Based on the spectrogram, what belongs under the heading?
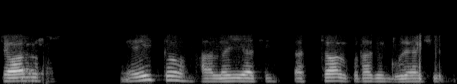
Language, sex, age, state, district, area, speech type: Bengali, male, 18-30, West Bengal, Kolkata, urban, conversation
